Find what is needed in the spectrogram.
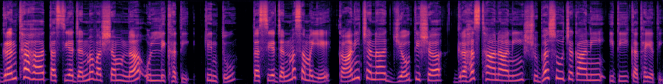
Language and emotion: Sanskrit, neutral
